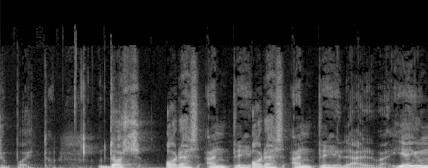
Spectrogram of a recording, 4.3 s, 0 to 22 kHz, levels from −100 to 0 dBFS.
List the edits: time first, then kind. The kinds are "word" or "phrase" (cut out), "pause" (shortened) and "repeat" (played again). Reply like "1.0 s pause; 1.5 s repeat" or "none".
2.5 s repeat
